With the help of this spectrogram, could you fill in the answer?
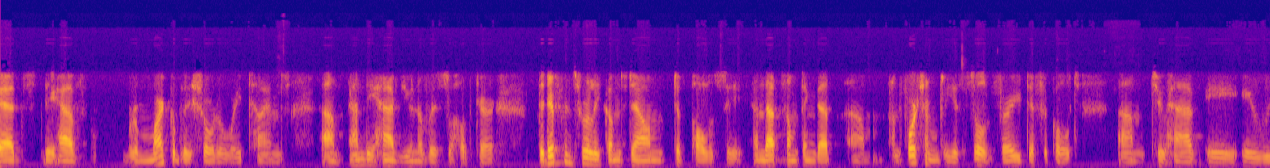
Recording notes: opens the phone lines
